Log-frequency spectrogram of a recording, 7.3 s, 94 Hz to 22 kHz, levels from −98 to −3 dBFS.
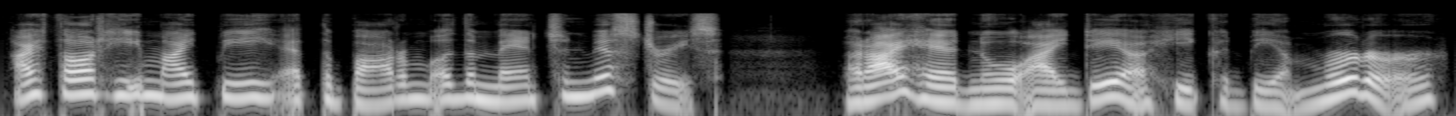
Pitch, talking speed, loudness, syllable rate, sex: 200 Hz, 180 wpm, -21 LUFS, 4.5 syllables/s, female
